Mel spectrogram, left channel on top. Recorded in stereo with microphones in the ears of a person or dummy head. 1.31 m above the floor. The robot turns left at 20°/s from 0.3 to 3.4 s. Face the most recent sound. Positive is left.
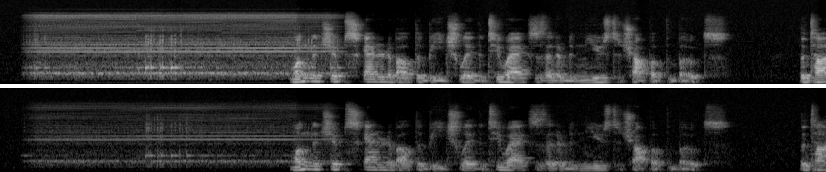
turn(degrees=45)  # may be behind; listen again after turning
